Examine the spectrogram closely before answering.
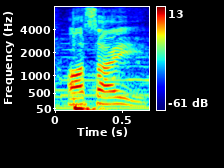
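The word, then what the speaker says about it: açaí: That's how you pronounce it. Acai.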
